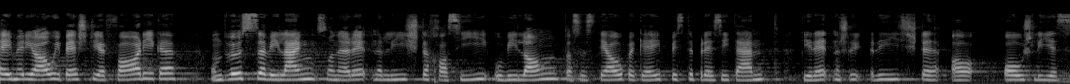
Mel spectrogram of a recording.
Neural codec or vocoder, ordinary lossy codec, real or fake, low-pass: none; MP3, 48 kbps; real; 14.4 kHz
